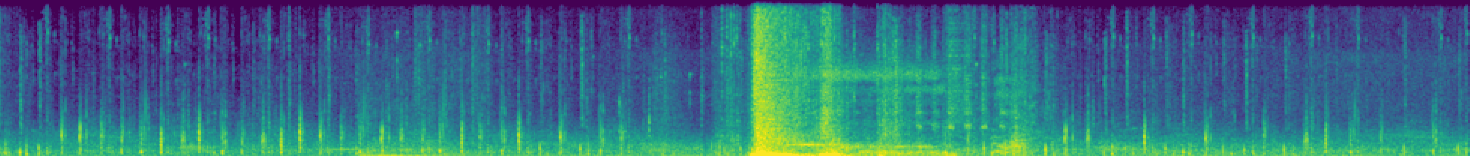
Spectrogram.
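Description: Footsteps crunch steadily on gravel and wooden planks.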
